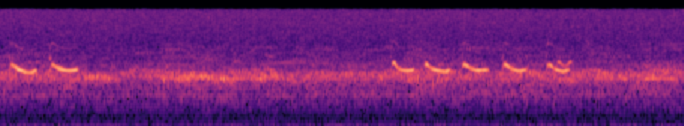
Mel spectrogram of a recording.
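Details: Common greenshank calling: short, clear, down-slurred whistled notes, two near the start, then a quick run of five. They sound over a steady high hiss or chorus of distant birds.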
